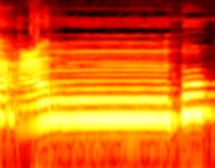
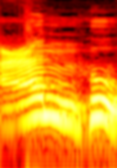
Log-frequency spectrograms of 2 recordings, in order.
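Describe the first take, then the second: First: अनहु slow and drawn out, with a nasal ghunna on the नून; अनहु said the wrong way, nasalized and stretched; wrong nasalized reading. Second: अनहु short and clean, with no nasal hum on the नून; अनहु said the right way, plain and clean; correct, no ghunna. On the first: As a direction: hum the नून of अनहु through the nose, drawn out. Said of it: "इस तरह नहीं पढ़ना, ये गलत है". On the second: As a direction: say अनहु crisply without nasalizing. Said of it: "इसको पढ़ना है". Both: Shown as a demonstration.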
